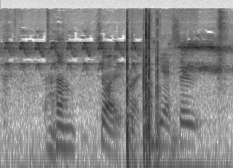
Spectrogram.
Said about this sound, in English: recording of that bird.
